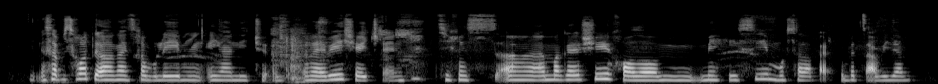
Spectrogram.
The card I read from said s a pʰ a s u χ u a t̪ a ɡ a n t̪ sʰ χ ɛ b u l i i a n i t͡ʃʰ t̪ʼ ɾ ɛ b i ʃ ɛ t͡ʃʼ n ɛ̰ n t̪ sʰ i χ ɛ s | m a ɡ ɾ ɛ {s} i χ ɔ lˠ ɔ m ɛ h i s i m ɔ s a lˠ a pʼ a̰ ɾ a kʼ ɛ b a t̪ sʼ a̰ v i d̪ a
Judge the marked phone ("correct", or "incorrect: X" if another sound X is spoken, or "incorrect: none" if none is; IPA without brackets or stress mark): incorrect: ʃ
